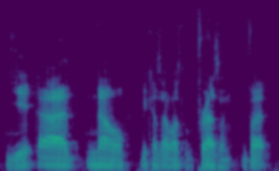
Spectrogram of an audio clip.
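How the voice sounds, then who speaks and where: A man's voice: fairly low pitch, level tone, moderate pace. A man chatting casually as he hosts a gaming stream and reads viewer comments. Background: game music.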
